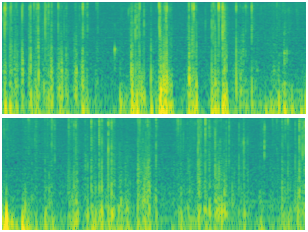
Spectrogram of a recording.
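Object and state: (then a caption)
Woven straw placemat, scratched. A round, flat, coiled woven straw placemat is scratched and rubbed with fingertips and nails, making a quiet, dense run of dry crackling scratches and soft rustles. The short, bright, clicky transients sit over a low rumble.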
